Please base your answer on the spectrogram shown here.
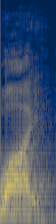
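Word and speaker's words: why: और उसके बाद दोस्तों वाई, क्यों, तो यहाँ पर भी W के बाद H है तो वो साइलेंट है।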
